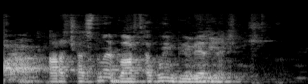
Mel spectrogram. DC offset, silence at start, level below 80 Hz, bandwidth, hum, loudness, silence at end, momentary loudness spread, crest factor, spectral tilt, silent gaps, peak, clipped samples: under 0.1%; 0.05 s; -52 dBFS; 11.5 kHz; none; -19 LUFS; 0.5 s; 7 LU; 20 dB; -6 dB/octave; none; 0 dBFS; under 0.1%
